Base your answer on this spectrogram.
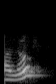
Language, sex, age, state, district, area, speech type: Nepali, female, 30-45, West Bengal, Jalpaiguri, rural, conversation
